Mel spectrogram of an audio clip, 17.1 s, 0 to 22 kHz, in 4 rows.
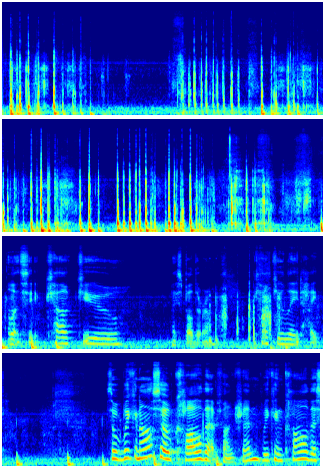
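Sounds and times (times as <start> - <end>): keyboard typing: 0.0 - 1.4, 2.3 - 7.9, 11.4 - 15.9.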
